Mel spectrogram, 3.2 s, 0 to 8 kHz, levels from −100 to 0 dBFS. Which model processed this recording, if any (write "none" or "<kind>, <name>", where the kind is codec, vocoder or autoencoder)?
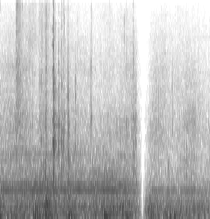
none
